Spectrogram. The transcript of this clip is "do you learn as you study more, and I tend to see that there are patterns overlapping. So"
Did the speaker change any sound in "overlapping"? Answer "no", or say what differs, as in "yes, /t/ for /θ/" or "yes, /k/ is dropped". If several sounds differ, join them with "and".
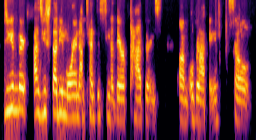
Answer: no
